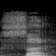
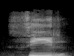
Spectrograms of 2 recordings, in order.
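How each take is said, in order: First: The vowel sounds like a short 'uh'. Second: The vowel sounds like a long 'ee'. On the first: The speaker calls it right. "आपको लगेगा कि सर उच्चारण होता है" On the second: The speaker calls it wrong. "सीर, दम नहीं होगा"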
